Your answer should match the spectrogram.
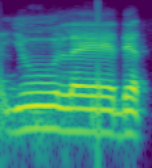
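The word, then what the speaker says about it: יולדת: Yud lamed dalet taf ya, yuledet dibacanya, ini saya hitamkan.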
